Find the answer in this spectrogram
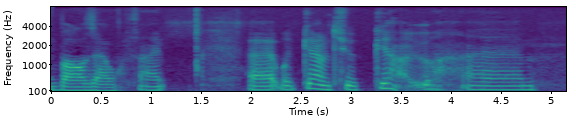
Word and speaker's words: Basel: League I did actually Google how to pronounce their name and it wasn't bad it wasn't bad so it's actually barzell so we're going to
